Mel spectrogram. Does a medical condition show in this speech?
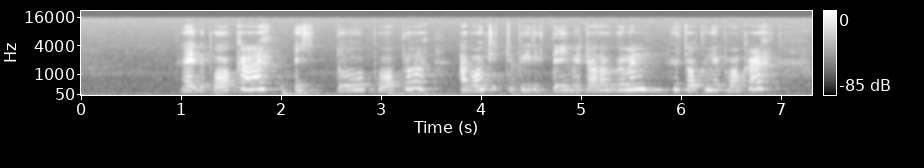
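Yes: profound deafness; present since birth, struggled with hearing before implant; unsure whether speech clear enough to understand, captions provided for accessibility.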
